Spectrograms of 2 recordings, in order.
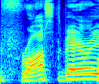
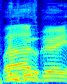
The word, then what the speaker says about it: Fosbury: Yeah, you said Frostberry, I believe. Fosbury.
